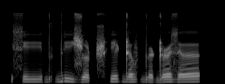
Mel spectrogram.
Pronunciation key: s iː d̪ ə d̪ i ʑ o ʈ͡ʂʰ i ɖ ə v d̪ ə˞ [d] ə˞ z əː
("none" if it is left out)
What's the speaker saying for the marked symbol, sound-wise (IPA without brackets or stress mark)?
ɖ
